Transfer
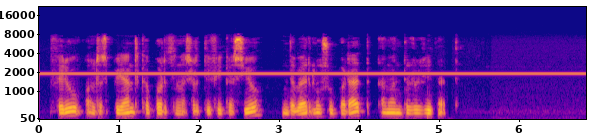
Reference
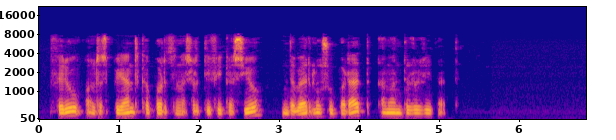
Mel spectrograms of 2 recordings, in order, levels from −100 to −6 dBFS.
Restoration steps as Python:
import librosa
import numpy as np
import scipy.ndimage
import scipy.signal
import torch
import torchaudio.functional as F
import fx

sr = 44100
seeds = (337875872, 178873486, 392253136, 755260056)

y = fx.notch(x, sr, hz=1900.0, q=30.0)
y = fx.gain(y, sr, db=fx.steps((0.0, 0.0), (4.85, -8.5)))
